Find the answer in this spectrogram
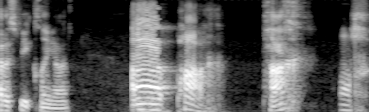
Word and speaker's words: Pagh: All right, so moving on to the Pagh. Pagh. Am I pronouncing it right? Who knows how to speak Klingon? Pagh. Pagh? Ugh. Rhymes with gach. Gach.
